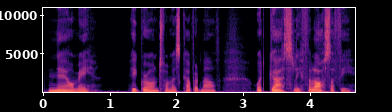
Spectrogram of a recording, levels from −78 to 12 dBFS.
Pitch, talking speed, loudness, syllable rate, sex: 180 Hz, 130 wpm, -19 LUFS, 5.0 syllables/s, female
